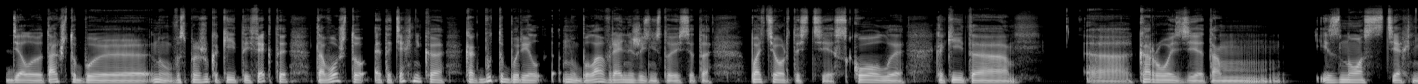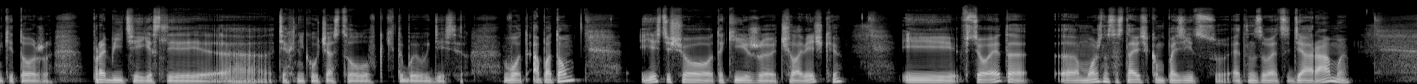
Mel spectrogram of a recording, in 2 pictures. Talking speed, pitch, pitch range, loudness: 125 wpm, 95 Hz, 85-105 Hz, -19 LUFS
